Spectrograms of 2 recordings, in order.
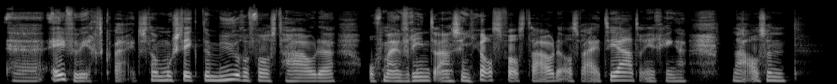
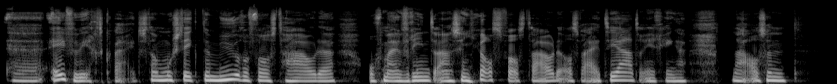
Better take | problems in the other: second | thin; very; fading below 450 Hz

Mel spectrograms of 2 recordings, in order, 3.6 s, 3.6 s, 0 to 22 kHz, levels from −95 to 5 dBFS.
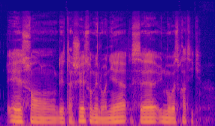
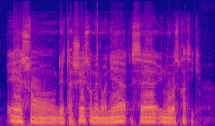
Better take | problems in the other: first | distortion; slight; 7% of the sound clipped

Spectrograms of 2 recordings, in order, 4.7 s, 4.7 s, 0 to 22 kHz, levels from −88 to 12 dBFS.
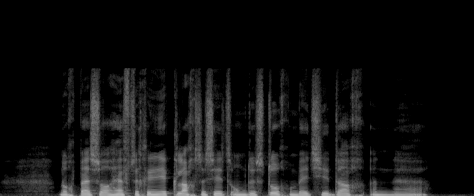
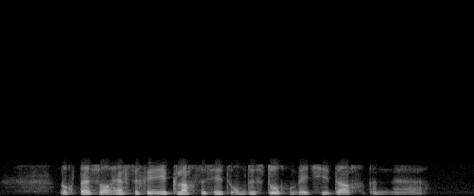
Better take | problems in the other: first | phone-call audio; nothing above 3.5 kHz

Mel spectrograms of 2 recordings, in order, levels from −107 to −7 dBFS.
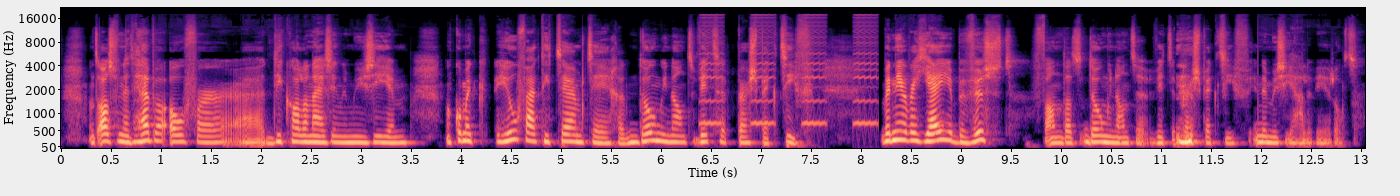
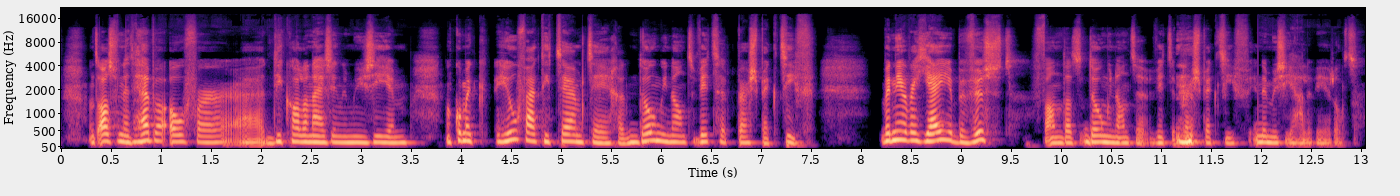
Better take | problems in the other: second | alarm; faint; from 6.5 to 8 s; peak 10 dB below the speech

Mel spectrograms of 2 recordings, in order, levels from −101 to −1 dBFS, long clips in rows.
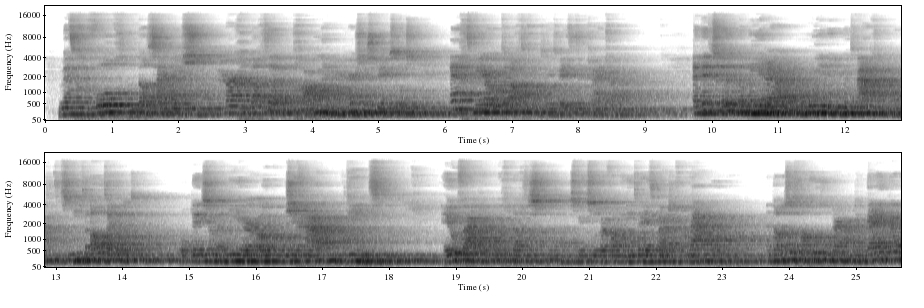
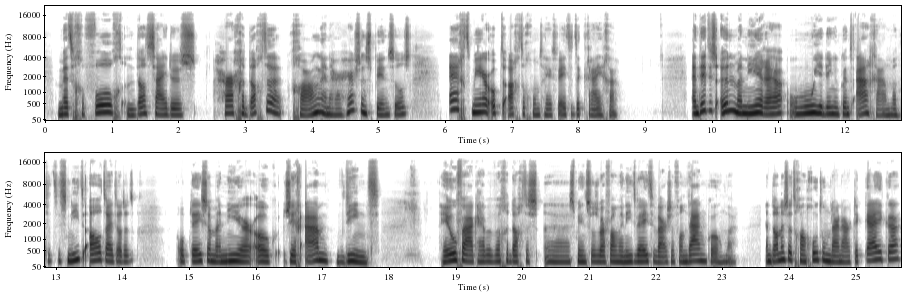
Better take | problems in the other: second | room echo; strong; dies away in 3 s // off-mic speech; far

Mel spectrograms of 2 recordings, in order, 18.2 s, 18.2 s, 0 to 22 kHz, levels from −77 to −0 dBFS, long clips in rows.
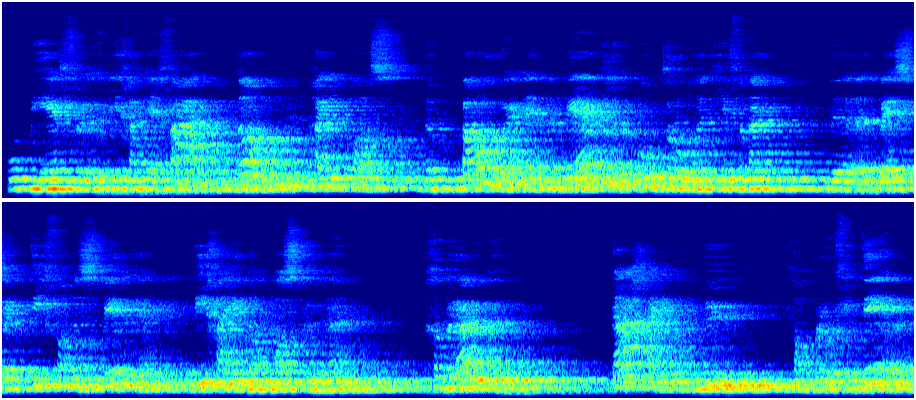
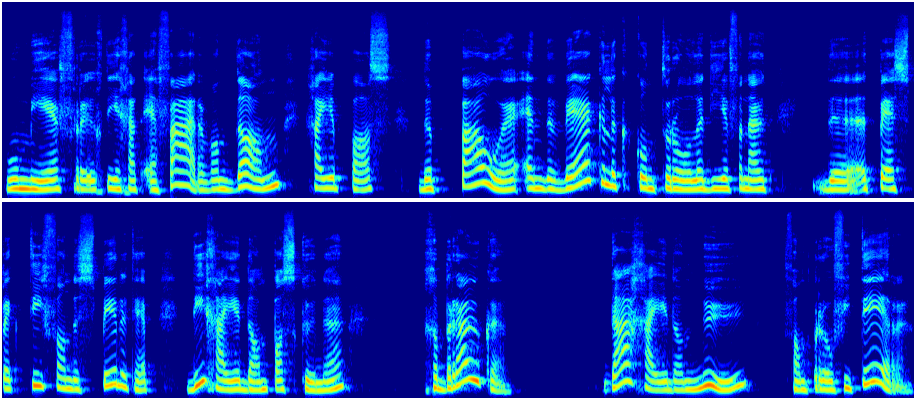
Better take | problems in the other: second | room echo; strong; dies away in 2.6 s // off-mic speech; far

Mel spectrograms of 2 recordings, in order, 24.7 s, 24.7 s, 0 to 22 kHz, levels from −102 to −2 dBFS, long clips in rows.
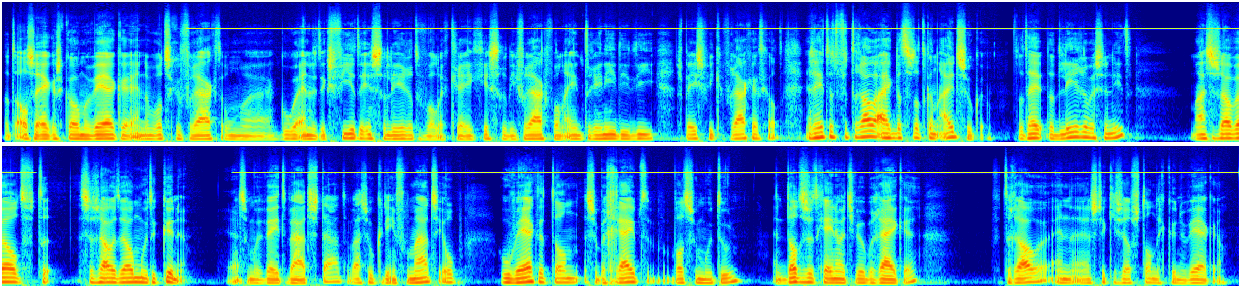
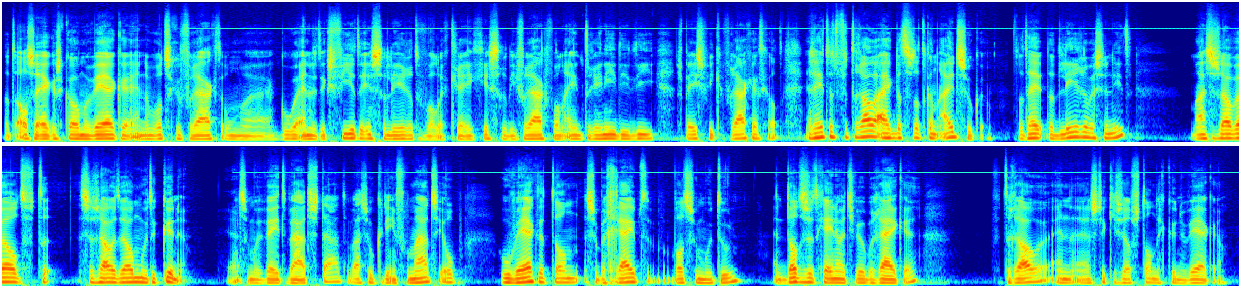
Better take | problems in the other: second | high-pitched whine; loud; from 2 to 13 s and from 15 s on; 10 kHz, 8 dB below the speech; faint in the second

